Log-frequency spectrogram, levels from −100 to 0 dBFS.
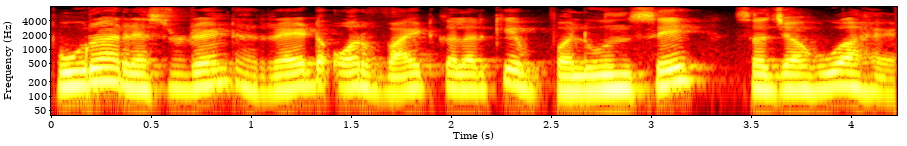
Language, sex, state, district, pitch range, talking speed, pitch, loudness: Hindi, male, Uttar Pradesh, Lalitpur, 145-170 Hz, 170 wpm, 150 Hz, -16 LUFS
